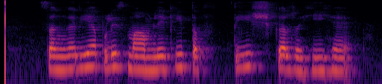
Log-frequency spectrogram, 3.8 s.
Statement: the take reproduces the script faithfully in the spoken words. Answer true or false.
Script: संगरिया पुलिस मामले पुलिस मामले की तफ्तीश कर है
false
